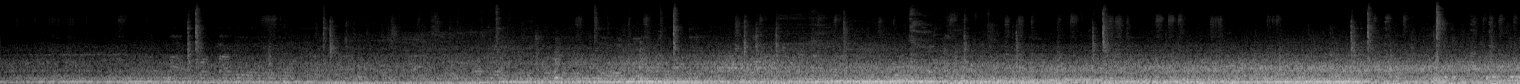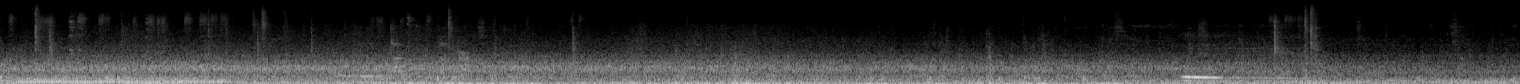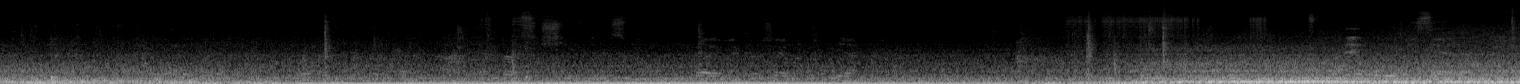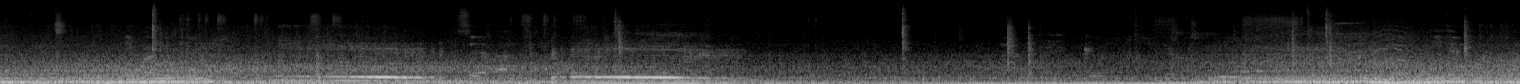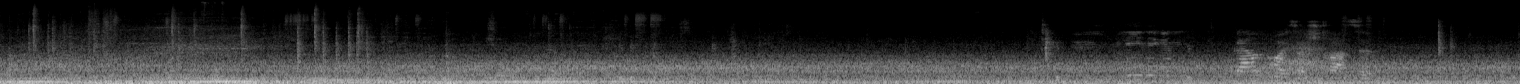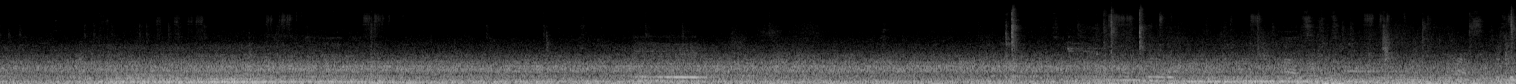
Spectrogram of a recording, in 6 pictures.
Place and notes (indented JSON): {
  "title": "Plieningen, Stuttgart - Urbanes 131205 Buslinie 74",
  "date": "2013-12-05 11:00:00",
  "description": "Bus ride to Stuttgart\nSony PCM D50",
  "latitude": "48.70",
  "longitude": "9.21",
  "altitude": "363",
  "timezone": "Europe/Berlin"
}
